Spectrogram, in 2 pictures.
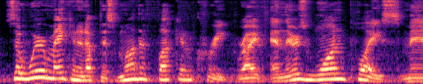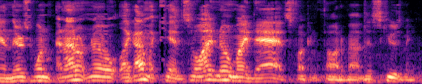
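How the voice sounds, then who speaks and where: Man, American accent, mid pitch, casual storytelling, animated, rambling, heavy swearing, slangy, slightly noisy amateur recording. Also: moderate pace, few pauses. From Alaska, United States. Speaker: storyteller, host. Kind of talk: casual personal storytelling, unscripted.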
